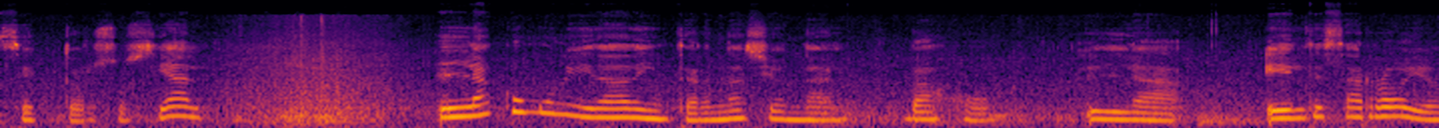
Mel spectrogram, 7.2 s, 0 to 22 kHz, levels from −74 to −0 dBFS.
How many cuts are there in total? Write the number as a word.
zero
